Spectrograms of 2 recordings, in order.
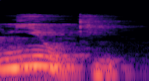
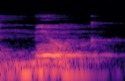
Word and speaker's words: milk: E o I aqui, nesse caso, pronunciado como E, que é a palavra milk. Muitos falam milk, mas é milk, milk.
